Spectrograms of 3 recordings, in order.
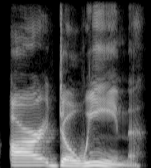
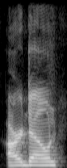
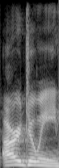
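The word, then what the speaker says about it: Ardougne: And first off, he's saying he is saying it is pronounced Rween. Whatever. You know what I would say? You're probably right. But I have all I have watched the Jmods uh pronounce Ardone and nobody at J Jagex HQ has any idea of how it's spelled. So I think it's up for interpretation, but we'll go with it. Ardoine, he says.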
